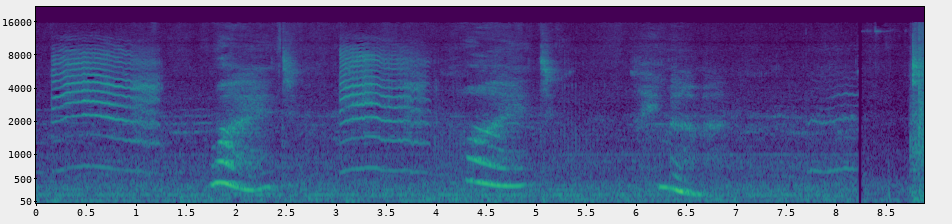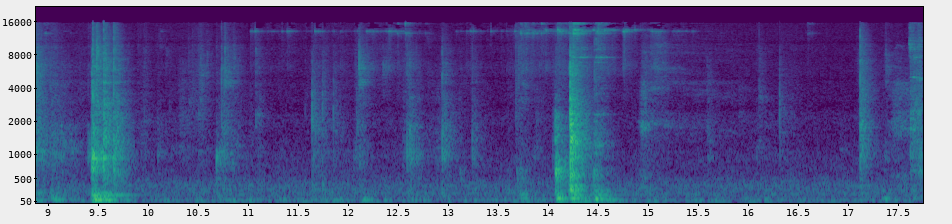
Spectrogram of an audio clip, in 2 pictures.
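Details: Nine-week-old kittens in a foster room calling with a run of short, wavering meows that rise and fall, about four in eight seconds. A woman's voice talks softly over them. Later, rustling, thumps and clattering household noises follow.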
